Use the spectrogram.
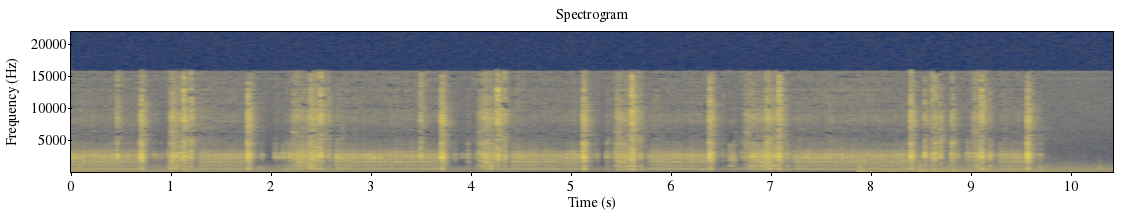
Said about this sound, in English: Picking up the phone, he dialed the number.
